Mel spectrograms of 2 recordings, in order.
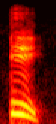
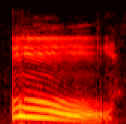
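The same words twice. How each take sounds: First: The vowel is shorter and stronger. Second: The vowel is longer and softer. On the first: "make that a little bit shorter and a little bit stronger" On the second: "And you might go"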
